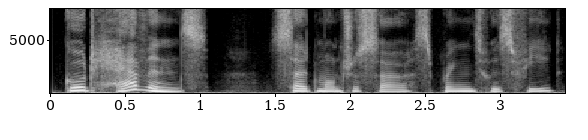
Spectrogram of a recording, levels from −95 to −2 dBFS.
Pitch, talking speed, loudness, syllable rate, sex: 215 Hz, 140 wpm, -18 LUFS, 4.2 syllables/s, female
